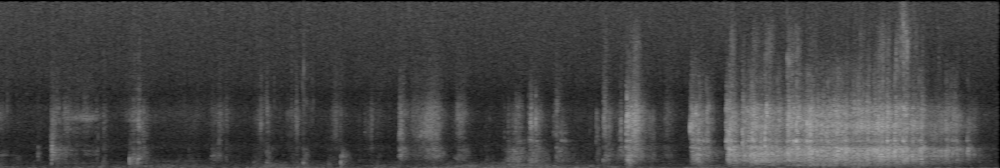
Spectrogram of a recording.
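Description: Clicks and knocks of a fabric-covered stage-set panel being handled. Near the end comes about three seconds of loud rustling and scraping as the panel is moved aside.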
